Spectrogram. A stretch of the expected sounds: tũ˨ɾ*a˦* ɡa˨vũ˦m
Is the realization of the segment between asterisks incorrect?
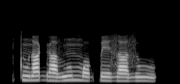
no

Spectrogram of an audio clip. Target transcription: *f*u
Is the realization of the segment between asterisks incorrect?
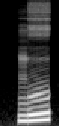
yes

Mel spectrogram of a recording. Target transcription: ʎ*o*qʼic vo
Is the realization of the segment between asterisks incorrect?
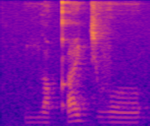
no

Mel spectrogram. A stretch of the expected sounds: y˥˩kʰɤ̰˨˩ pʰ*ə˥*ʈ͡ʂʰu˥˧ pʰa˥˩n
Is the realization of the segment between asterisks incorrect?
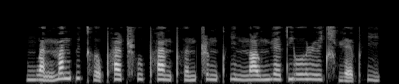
yes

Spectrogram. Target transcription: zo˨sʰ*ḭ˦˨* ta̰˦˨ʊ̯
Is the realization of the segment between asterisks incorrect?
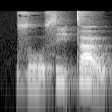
no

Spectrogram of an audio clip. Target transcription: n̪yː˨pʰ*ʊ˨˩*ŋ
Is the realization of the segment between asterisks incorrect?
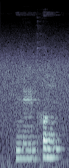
yes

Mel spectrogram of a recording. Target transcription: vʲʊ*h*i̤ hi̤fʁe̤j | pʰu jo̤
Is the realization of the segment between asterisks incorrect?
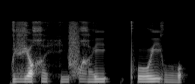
yes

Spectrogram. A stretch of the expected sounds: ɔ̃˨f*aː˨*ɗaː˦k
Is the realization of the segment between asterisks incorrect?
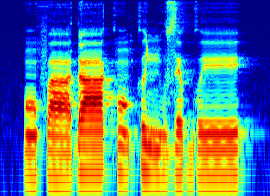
no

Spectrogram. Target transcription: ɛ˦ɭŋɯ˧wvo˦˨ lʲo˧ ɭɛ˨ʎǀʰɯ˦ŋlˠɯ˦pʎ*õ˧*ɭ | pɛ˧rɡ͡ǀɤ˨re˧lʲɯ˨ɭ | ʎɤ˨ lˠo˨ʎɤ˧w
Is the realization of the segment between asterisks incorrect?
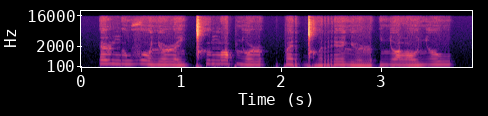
yes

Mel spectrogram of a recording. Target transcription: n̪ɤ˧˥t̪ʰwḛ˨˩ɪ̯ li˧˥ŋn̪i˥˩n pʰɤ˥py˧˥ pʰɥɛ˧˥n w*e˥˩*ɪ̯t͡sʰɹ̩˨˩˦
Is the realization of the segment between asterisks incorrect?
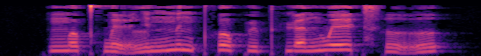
yes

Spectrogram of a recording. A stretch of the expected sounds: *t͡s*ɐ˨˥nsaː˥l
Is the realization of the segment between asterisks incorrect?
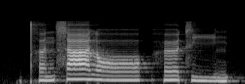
yes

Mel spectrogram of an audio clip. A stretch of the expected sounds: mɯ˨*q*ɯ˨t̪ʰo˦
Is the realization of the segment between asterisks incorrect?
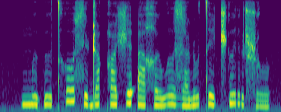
yes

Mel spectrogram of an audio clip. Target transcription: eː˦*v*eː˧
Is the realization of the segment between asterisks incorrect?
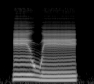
yes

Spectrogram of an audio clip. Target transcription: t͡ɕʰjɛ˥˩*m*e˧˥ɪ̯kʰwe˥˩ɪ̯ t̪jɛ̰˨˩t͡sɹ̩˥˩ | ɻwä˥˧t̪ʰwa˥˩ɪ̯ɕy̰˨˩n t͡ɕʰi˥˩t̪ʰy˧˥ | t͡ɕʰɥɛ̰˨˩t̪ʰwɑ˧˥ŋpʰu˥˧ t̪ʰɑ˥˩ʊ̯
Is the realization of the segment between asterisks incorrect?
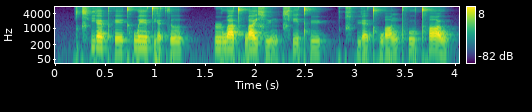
yes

